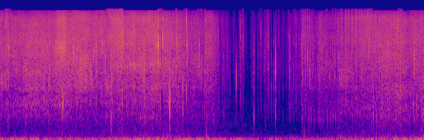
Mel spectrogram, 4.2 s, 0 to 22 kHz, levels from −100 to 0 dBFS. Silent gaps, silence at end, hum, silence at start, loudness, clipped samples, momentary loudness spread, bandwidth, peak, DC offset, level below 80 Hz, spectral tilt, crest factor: none; 0 s; none; 0 s; -31 LUFS; under 0.1%; 20 LU; 17 kHz; -4 dBFS; under 0.1%; -56 dBFS; 3.5 dB/octave; 32 dB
